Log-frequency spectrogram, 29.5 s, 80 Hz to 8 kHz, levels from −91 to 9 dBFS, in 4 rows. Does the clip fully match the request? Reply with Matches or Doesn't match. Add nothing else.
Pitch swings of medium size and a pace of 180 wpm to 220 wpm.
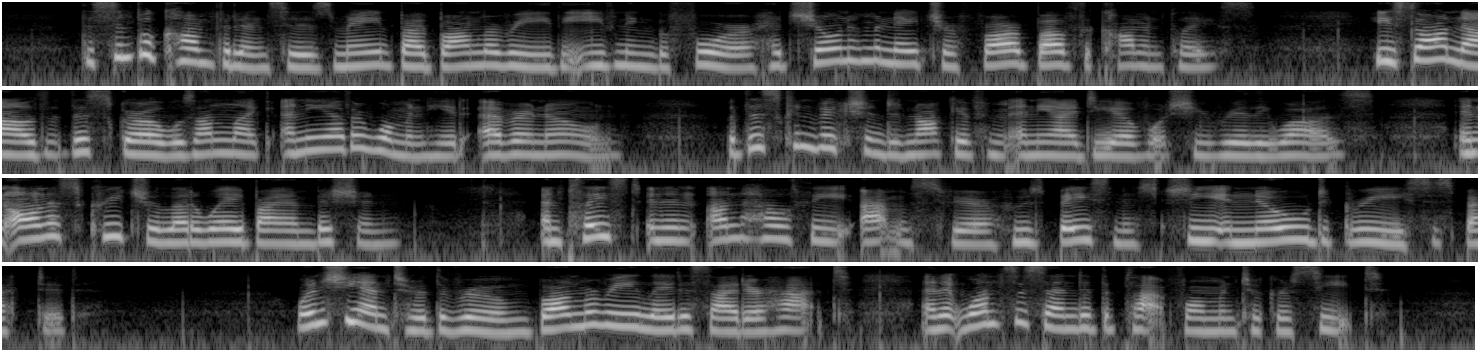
Matches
